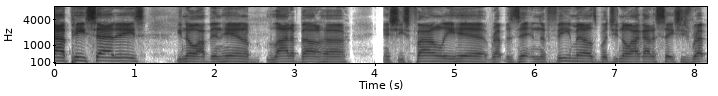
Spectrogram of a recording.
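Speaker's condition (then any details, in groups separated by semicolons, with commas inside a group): No condition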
